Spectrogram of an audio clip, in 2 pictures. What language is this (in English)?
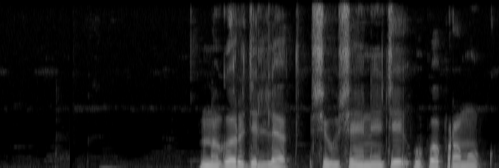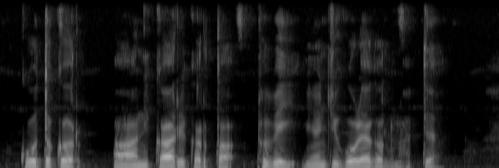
Marathi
